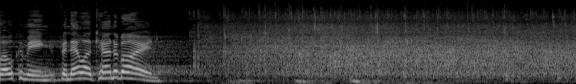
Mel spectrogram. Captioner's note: applauses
